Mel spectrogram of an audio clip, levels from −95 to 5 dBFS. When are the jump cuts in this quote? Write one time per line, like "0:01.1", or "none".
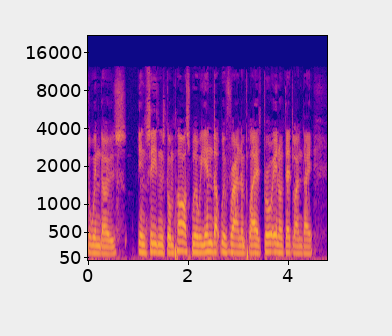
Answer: none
